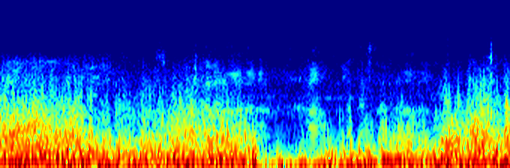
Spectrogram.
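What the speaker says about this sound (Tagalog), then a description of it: "Lakas na hangin." Strong wind on a mountaintop buffets the microphone in a constant low roar, with a brief lull partway through, while voices talk underneath.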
